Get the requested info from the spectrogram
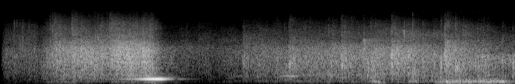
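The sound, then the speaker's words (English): A room full of people claps steadily for two speakers about to present on bypassing secure boot in embedded systems, a dense burst of applause that swells briefly near the start and then settles into a softer, continuing patter. “Okay, give a warm applause”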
